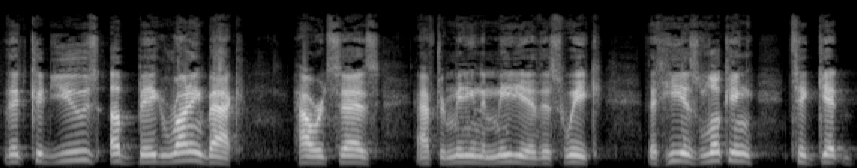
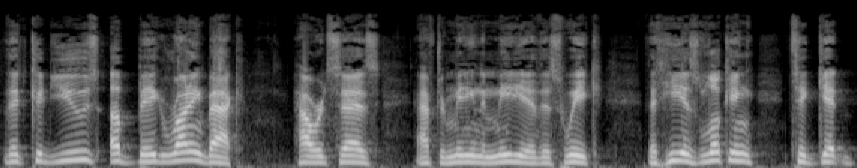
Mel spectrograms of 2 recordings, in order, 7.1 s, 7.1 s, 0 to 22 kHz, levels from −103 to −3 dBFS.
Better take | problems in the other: second | thin; very; fading below 350 Hz

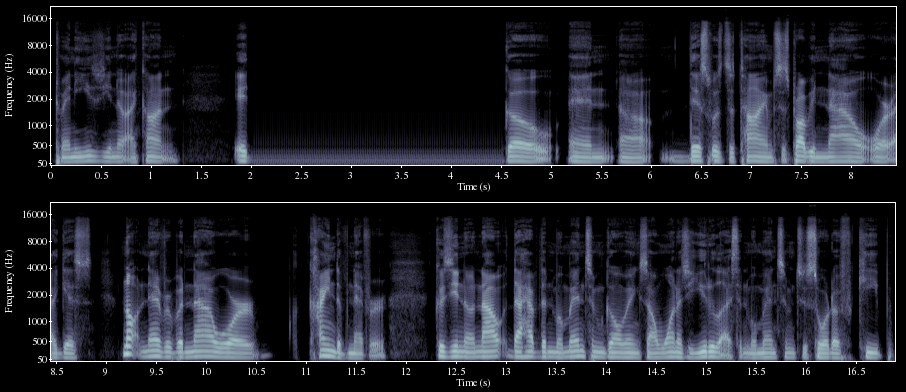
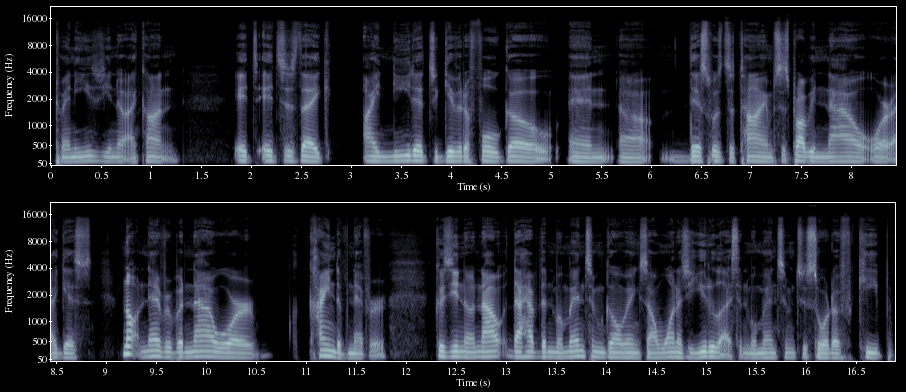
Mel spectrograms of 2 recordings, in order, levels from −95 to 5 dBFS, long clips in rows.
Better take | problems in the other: second | audio freezing; at 2 s for 2.5 s

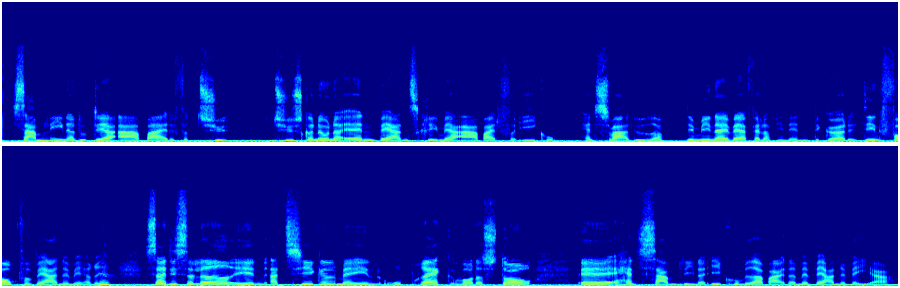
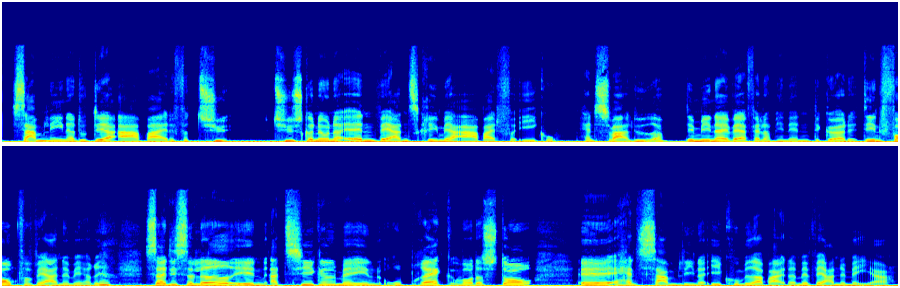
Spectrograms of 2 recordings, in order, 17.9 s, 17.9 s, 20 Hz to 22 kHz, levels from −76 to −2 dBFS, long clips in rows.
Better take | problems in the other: second | low rumble; loud; throughout; 5 dB below the speech; faint in the second

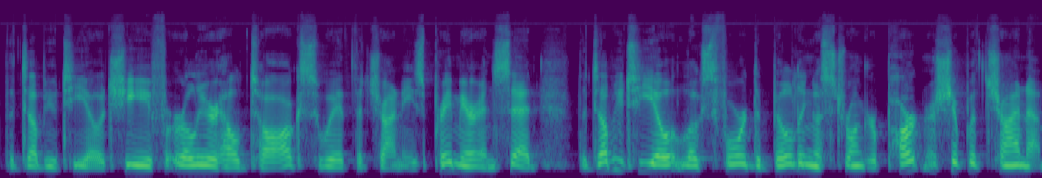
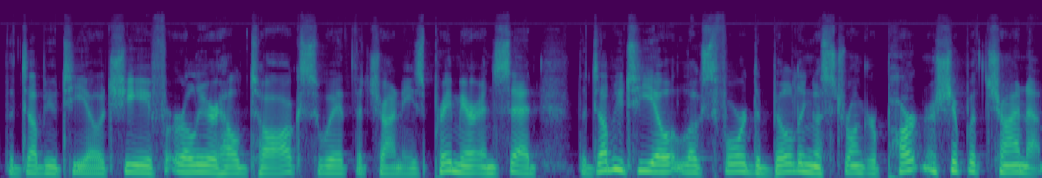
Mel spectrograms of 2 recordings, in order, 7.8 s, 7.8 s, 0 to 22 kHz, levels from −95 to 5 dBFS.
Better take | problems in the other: second | thin; somewhat; fading below 300 Hz

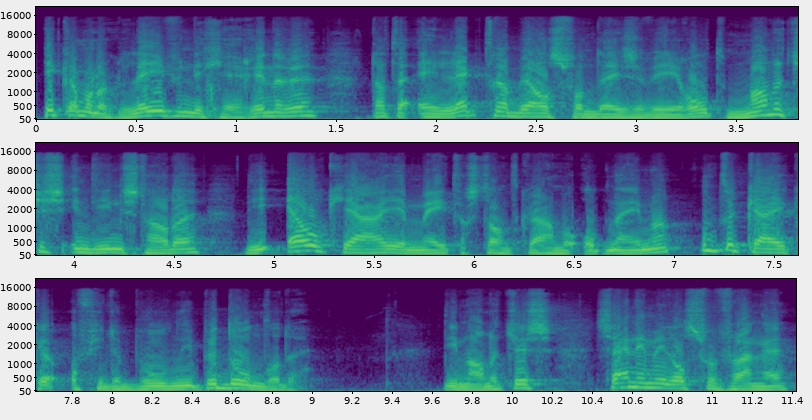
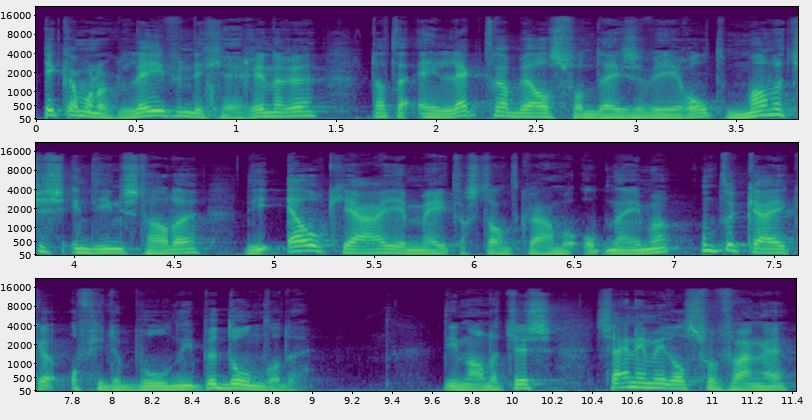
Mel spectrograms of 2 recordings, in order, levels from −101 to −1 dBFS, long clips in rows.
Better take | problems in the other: second | distortion; slight; 14% of the sound clipped

